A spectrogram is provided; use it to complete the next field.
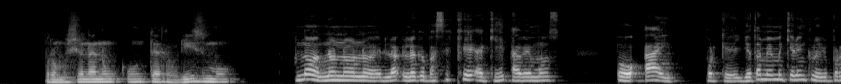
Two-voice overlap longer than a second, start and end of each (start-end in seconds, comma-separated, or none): none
